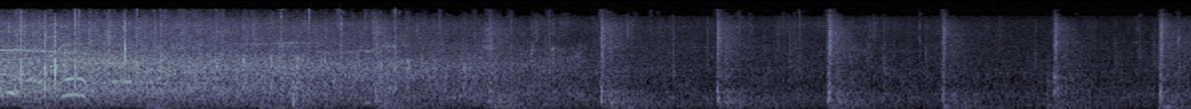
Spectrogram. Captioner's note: applause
